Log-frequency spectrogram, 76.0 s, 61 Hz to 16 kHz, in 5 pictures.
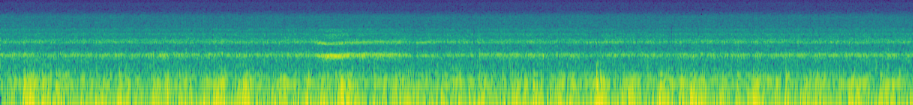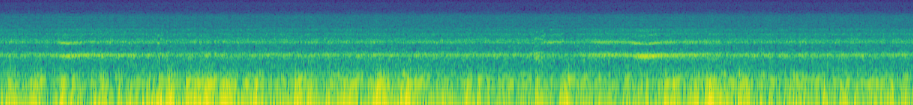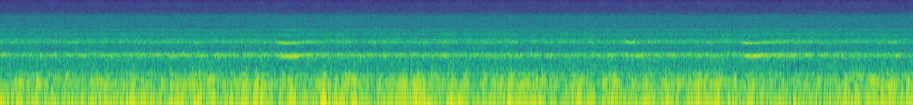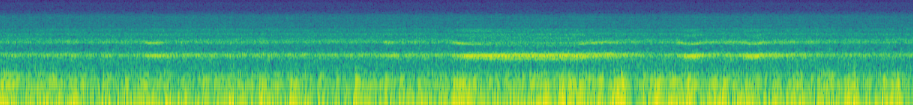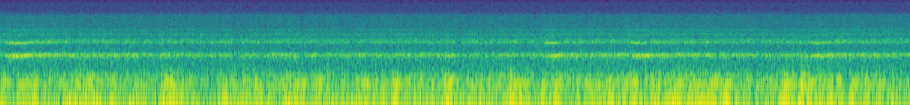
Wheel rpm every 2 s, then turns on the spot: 230, 240, 230, 230, 230, 230, 230, 230, 230, 240, 230, 230, 230, 230, 230, 230, 230, 230, 230, 240, 230, 230, 240, 240, 230, 230, 230, 220, 230, 230, 230, 230, 230, 230, 240, 240, 230, 230.
none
